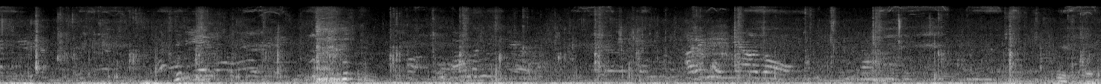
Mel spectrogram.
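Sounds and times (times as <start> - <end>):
footsteps on stone paving: 0.0 - 11.0
people chattering: 0.0 - 11.0.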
